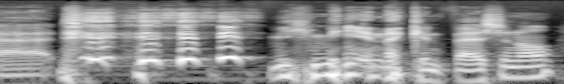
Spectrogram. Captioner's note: laughing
